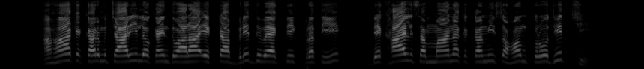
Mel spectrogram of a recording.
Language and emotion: Maithili, angry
